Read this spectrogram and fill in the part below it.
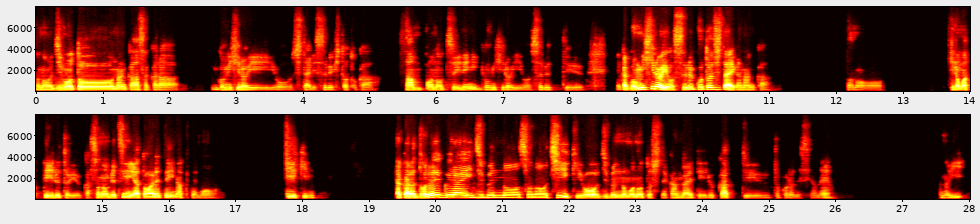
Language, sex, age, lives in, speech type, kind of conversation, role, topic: Japanese, male, 30-34, Japan, conversation, unstructured, none, ごみのポイ捨てはなぜなくならないのでしょうか？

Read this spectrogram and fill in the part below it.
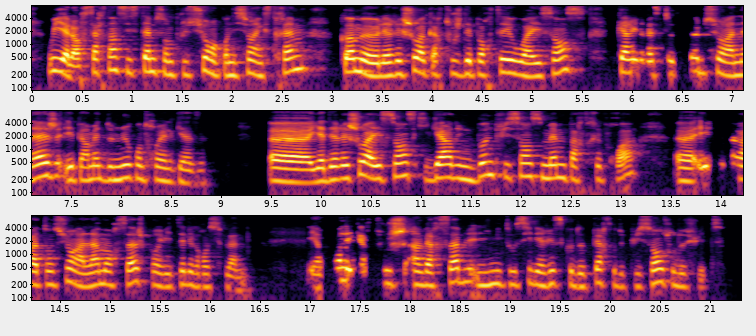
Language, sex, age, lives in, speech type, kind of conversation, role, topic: French, female, 25-29, France, read, expert-assistant, expert, Comment savoir si un problème lors d’une sortie nature vient du matériel, de l’environnement ou de l’utilisateur ?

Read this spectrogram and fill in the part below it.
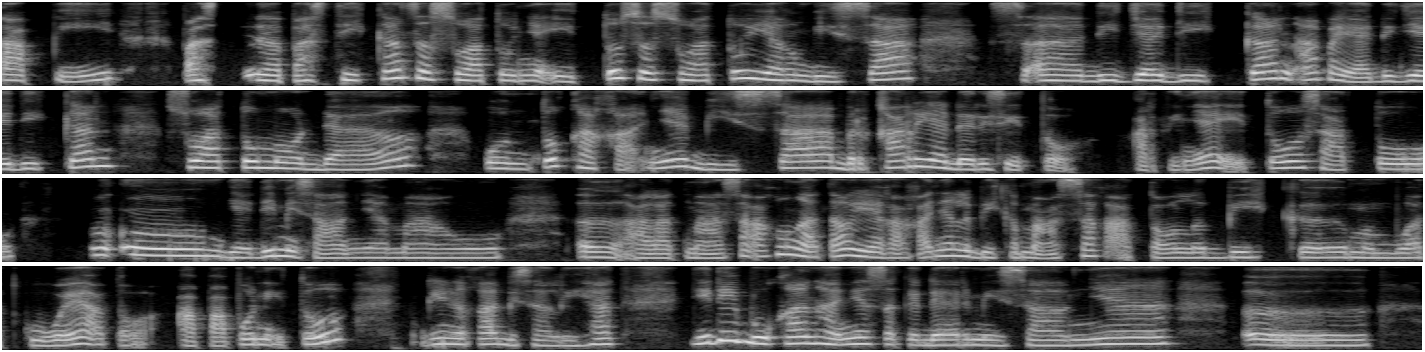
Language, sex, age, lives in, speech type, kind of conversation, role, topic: Indonesian, female, 45-49, Indonesia, conversation, advice, advisor, Bagaimana cara menemukan hadiah yang tepat untuk orang yang berbeda-beda?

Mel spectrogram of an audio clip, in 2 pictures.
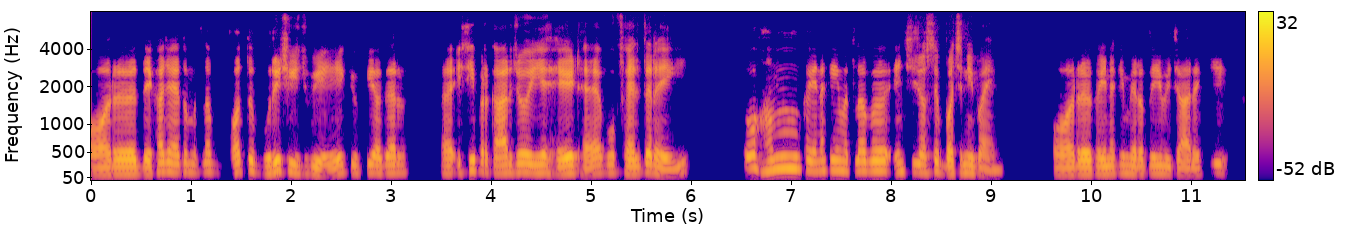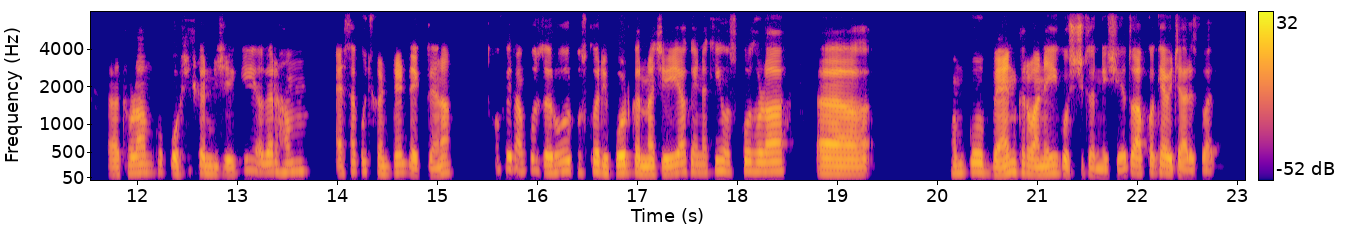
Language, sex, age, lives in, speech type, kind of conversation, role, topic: Hindi, male, 20-24, India, conversation, unstructured, none, क्या सोशल मीडिया के कारण बढ़ती नफरत दुखद है?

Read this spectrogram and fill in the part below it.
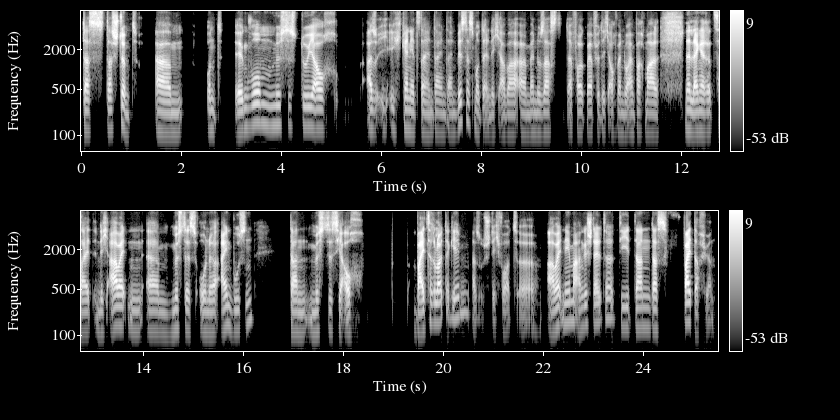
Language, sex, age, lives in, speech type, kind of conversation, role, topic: German, male, 25-29, Spain, conversation, podcast, host, Was bedeutet Erfolg für dich persönlich?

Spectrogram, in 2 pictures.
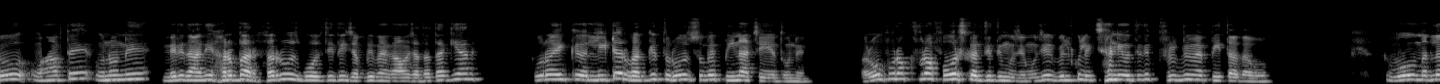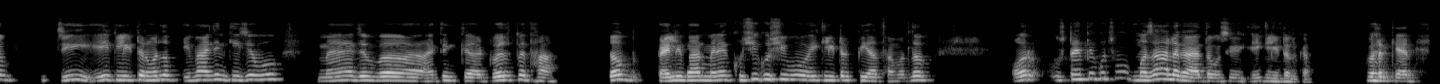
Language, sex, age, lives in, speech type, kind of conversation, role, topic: Hindi, male, 20-24, India, conversation, podcast, guest, क्या आपके परिवार की कोई परंपरा अब बदल गई है?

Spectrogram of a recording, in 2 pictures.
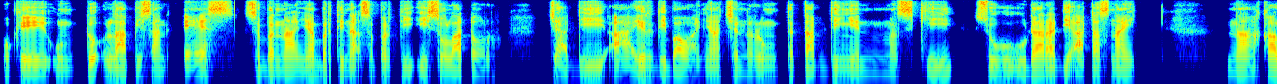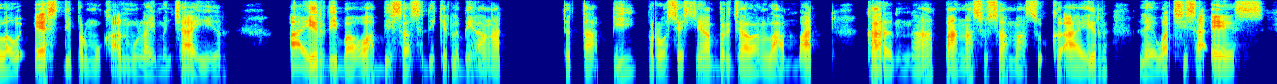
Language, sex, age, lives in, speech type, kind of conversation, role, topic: Indonesian, male, 30-34, Netherlands, read, expert-assistant, expert, Mengapa es bisa mengapung di atas air?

